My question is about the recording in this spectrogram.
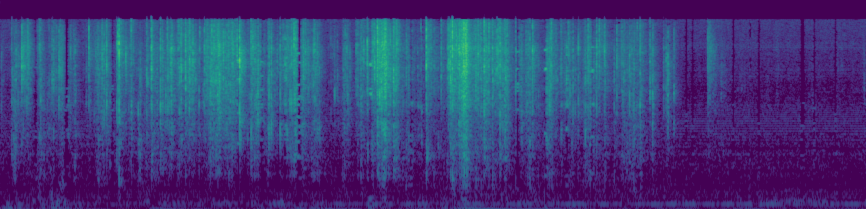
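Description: Foil wrapper of a Topps baseball card pack crinkling and tearing as it is torn open by hand, loudest about four to five seconds in and stopping near the end.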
